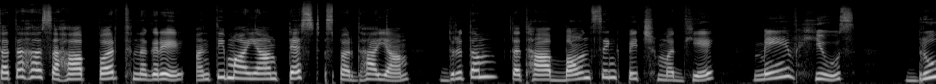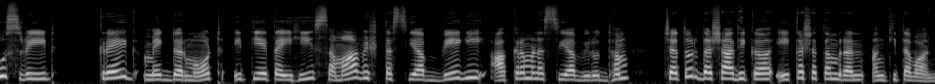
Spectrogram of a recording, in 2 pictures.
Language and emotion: Sanskrit, neutral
